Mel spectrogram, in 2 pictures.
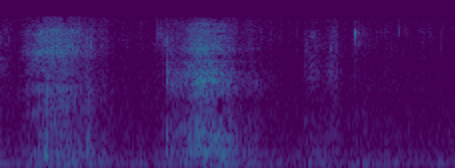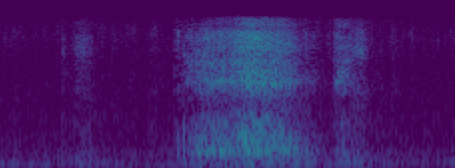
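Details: Female, repeated loud, wet, hissing sneezes, the loudest near the end, after stifling many sneezes; nose itchy and burning, sneezes louder and wetter than usual, washcloth held in front of face; sneezing.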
